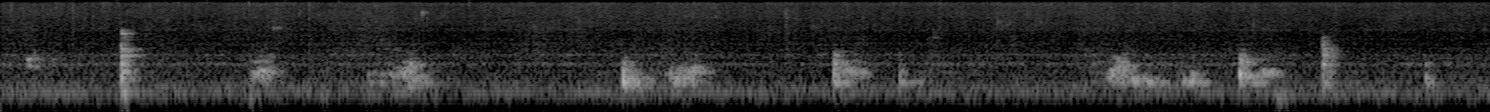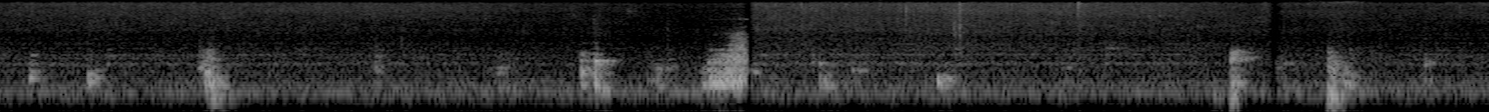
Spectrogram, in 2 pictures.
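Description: A spoon stirring chopped onions and garlic frying in coconut oil in a nonstick pot: faint sizzling under irregular light taps and scrapes of the spoon against the pan.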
